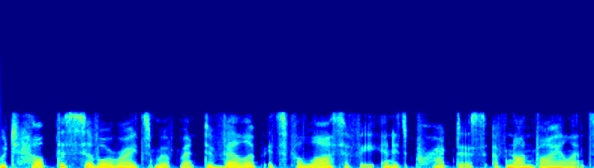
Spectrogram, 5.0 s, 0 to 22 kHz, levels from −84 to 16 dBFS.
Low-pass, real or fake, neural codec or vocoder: 7.2 kHz; real; none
